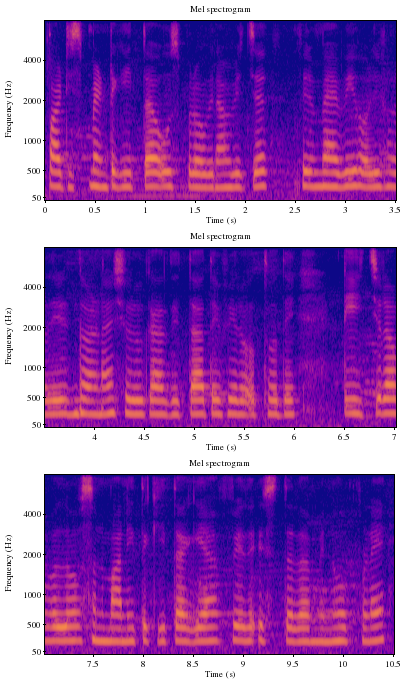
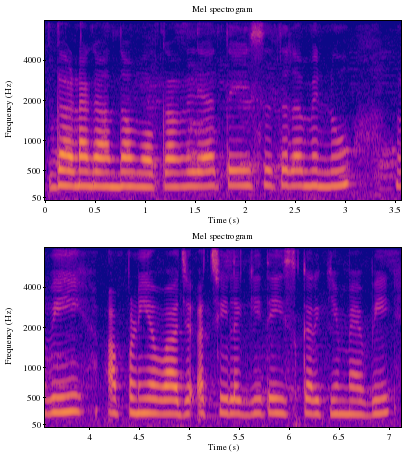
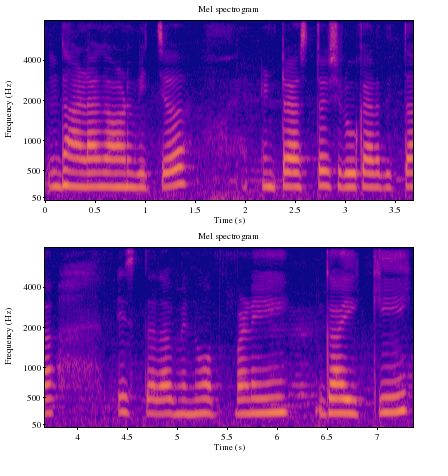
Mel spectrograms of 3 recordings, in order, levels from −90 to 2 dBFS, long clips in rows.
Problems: none marked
